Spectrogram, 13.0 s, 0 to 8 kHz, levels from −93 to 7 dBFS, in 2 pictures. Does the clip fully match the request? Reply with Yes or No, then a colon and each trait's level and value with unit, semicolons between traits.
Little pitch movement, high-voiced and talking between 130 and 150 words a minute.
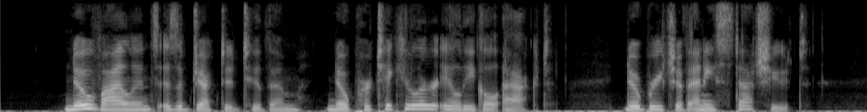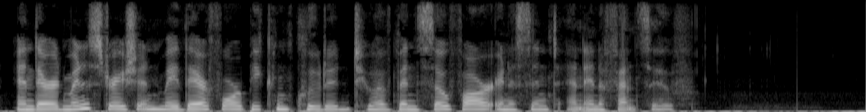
Yes: narrow, 1.8 semitones; high, 220 Hz; average, 140 wpm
